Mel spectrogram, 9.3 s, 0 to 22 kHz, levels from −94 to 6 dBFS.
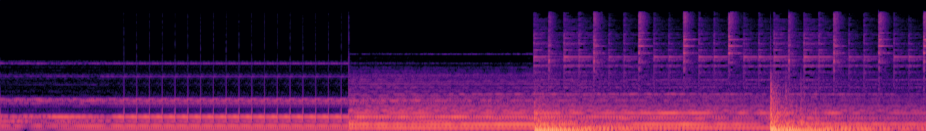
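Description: From 1.24 s to 3.49 s the audio falls into a broken-record loop. One fragment about 128 ms long repeats 18 times back to back, roughly eight times a second, and whatever should have played in those two and a quarter seconds never arrives. The repeats are identical and do not fade, which sets this apart from an echo or reverb tail. The likely cause is a stalled player, encoder or stream re-sending its last buffered piece.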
